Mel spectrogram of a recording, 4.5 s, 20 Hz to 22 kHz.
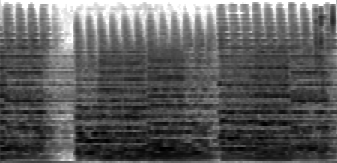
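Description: Two 1980s-style synthesizers, one panned hard left and one hard right, trade phrases in a call-and-response pattern, dense and sustained with a brief dropout near the start and another shift later, with no voices.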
